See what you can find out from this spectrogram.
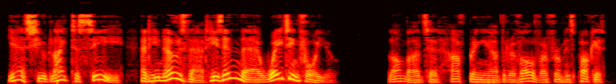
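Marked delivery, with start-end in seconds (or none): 0.1-4.2 high, agitated warning; crying out. A narrator's reading. Vera warns Lombard of the trap, crying out. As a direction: warn him urgently, pitch up. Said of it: "Vera cried".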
